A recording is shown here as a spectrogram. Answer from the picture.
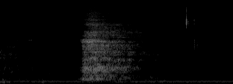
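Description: A person sighing: one breathy exhale about a second in that fades away, then a brief faint click, like a lip smack, near the end.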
